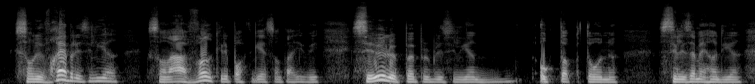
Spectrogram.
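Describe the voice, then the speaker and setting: The sound is dry and close, with no echo, in a very clean recording with a silent background. The speaker is a man. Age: 60s. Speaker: artist. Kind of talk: interview. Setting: at his home.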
